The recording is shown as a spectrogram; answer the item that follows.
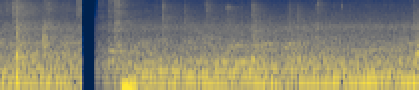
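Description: Indoor room tone with a low steady rumble and faint voices. About a second in the sound drops out completely for a moment, then a single loud thump.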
